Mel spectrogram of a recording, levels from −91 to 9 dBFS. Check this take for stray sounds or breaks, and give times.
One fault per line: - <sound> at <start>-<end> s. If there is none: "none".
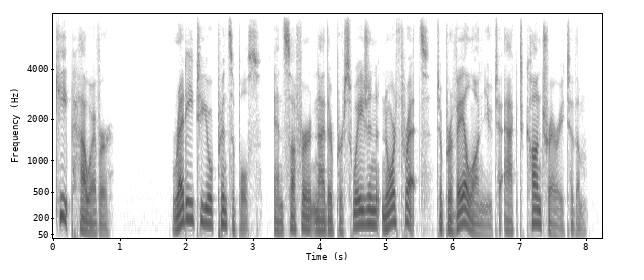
none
